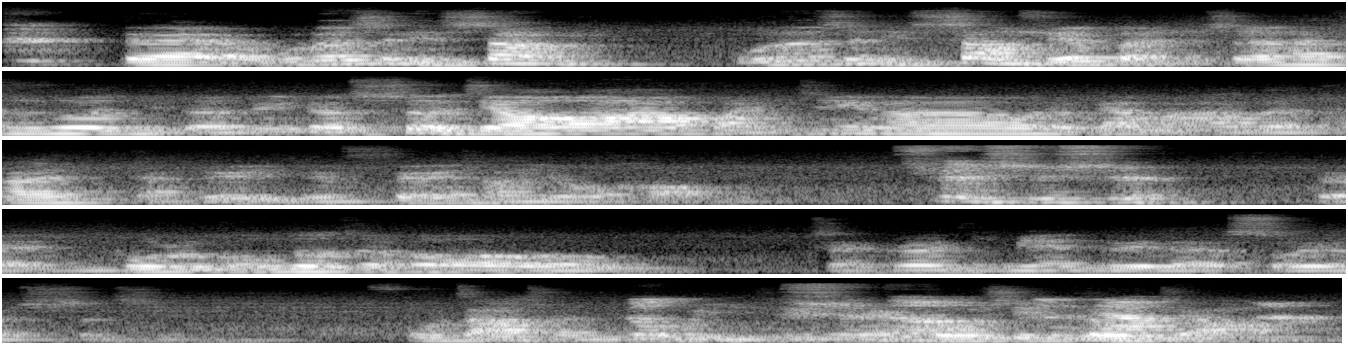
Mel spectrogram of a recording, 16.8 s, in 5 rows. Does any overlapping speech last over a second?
Yes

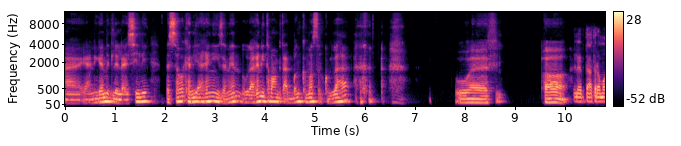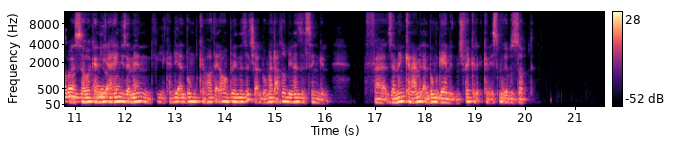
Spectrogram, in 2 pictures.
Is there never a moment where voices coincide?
No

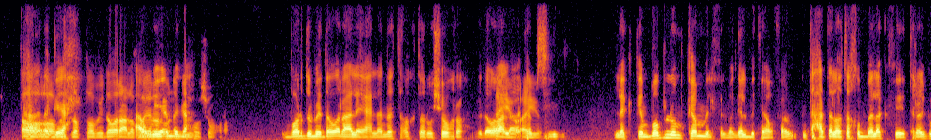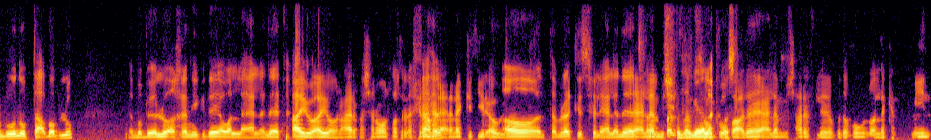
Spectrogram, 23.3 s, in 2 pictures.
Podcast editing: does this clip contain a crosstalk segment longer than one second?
Yes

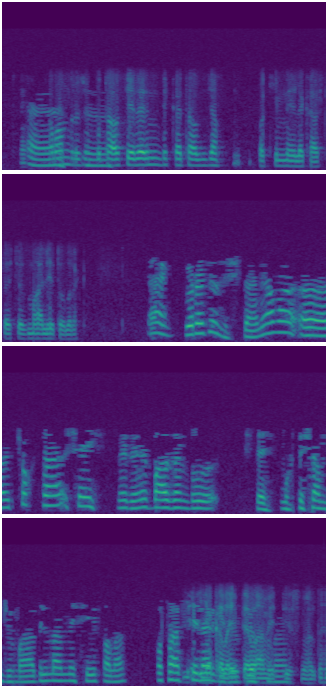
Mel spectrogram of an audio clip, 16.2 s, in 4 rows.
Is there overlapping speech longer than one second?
Yes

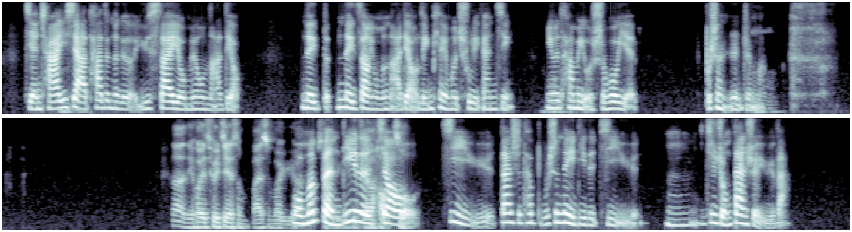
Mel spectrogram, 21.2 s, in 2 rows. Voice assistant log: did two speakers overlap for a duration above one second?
Yes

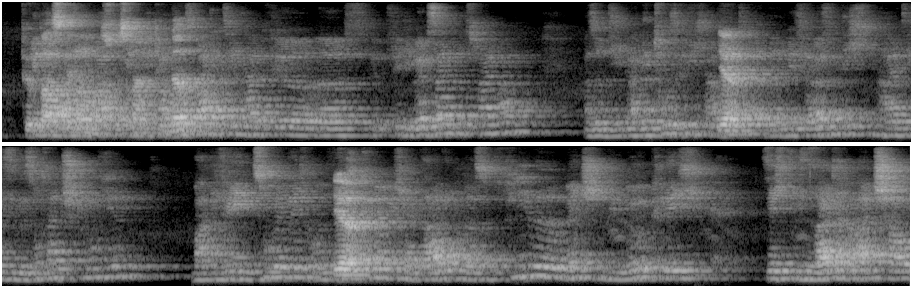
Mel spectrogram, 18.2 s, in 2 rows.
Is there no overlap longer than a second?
No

